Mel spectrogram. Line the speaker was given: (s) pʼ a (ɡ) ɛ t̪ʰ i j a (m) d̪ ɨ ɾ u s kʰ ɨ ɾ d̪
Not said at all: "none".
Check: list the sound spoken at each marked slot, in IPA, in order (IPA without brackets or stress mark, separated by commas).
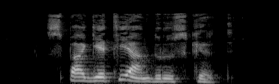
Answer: s, ɡ, n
